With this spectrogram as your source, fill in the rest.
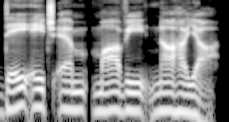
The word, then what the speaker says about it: dhamma-vinaya: He called it dhamma vanaya, pronounced dehm mauvi nahaya.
